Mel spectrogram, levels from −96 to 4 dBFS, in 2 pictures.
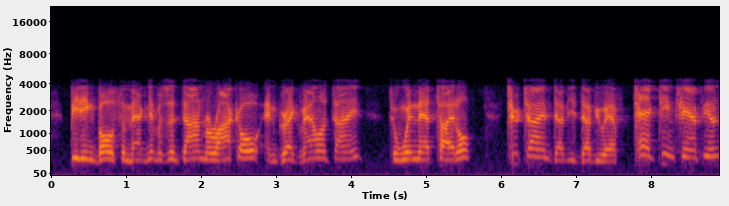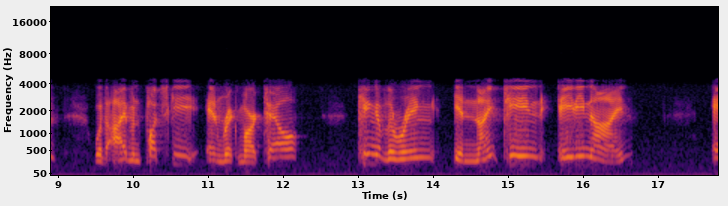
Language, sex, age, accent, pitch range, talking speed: English, male, 50-69, American, 145-180 Hz, 100 wpm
